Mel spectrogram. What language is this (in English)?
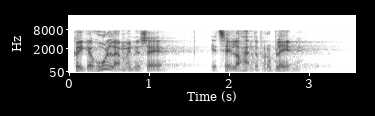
Estonian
